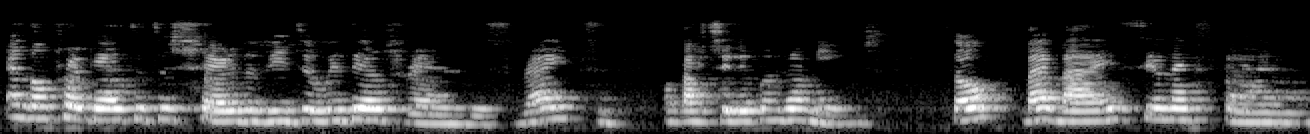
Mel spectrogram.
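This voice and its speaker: Brief: woman, Brazilian accent, patient English teacher, slightly high voice, roomy and slightly muffled recording. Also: takes it slowly. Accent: Brazilian Portuguese. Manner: explains patiently, mixes English and Portuguese, frequent "né?" and "ok?". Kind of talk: online language lesson.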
